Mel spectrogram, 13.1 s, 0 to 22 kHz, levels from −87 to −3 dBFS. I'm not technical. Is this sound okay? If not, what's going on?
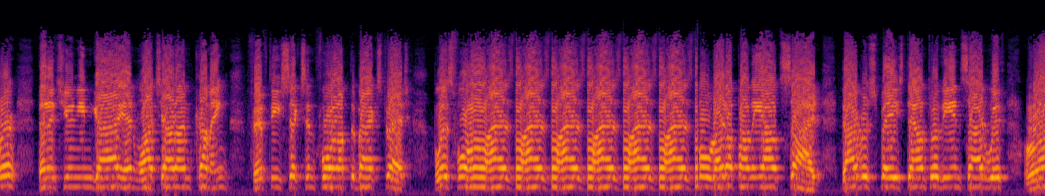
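No. From 6.45 to 8.72 s there is a broken-record loop: a short piece of sound, about 0.45 s long, plays five times back to back. The player or stream likely stalled and kept repeating its last fragment, so the audio meant for that stretch is missing.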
